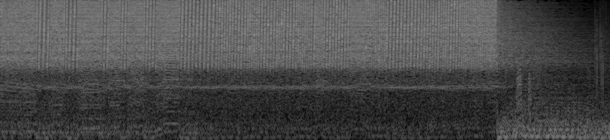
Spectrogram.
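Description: Eurorack modular synthesizer FM patch, the E-RM Polygogo oscillator frequency-modulated by a WMD SSF Spectrum VCO through Mutable Instruments Ripples filters, putting out a dense, hissing noise wash. About five seconds in it switches to a heavy low rumble that pulses.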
